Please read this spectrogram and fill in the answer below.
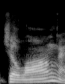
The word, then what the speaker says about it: Geelong: Neil is a small business owner and podcaster down under, down in Australia, just outside of Melbourne in Geelong.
